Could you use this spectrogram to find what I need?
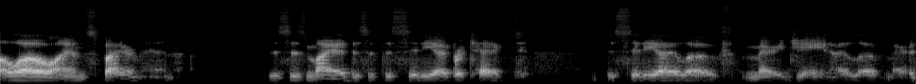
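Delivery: low, flat, unemphatic phoned-in delivery. Mocking the game's voice acting: phoned-in Tobey Maguire voice. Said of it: "Toby, put some emphasis into it".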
